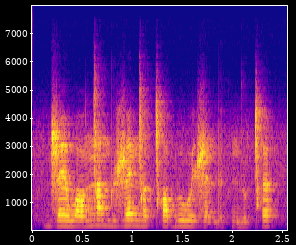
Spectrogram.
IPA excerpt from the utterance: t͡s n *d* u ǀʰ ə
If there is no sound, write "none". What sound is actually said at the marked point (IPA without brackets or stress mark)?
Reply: d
